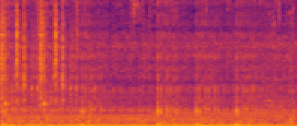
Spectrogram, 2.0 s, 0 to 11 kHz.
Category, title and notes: Sound effects > Electronic / Design
Industrial Estate 27
120bpm, Ableton, chaos, industrial, loop, soundtrack, techno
